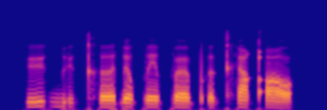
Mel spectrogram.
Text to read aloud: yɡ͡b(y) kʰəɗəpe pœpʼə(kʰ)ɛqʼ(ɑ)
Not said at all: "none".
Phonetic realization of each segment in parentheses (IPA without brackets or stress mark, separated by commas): y, kʰ, ɔ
